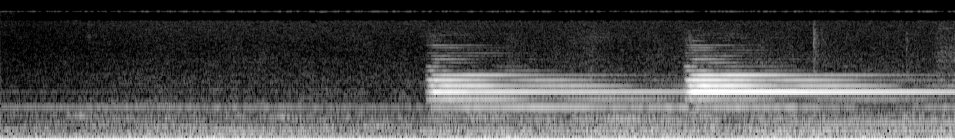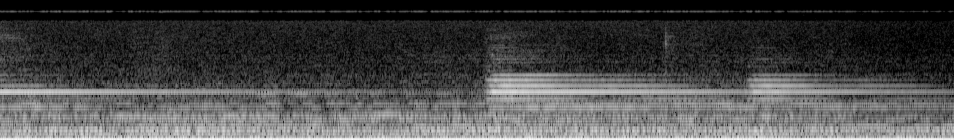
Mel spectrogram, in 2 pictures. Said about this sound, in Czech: ještě z šeřelého hlediště Národního divadla vyzvání pohřební zvon. Hrana.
